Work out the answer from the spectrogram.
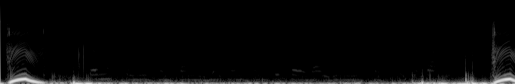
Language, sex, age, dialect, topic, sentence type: Marathi, female, 25-30, Northern Konkan, agriculture, question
